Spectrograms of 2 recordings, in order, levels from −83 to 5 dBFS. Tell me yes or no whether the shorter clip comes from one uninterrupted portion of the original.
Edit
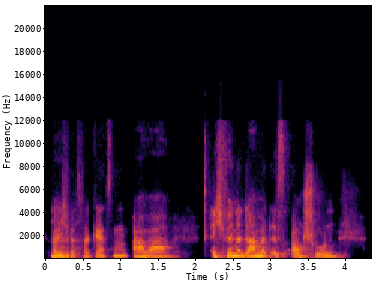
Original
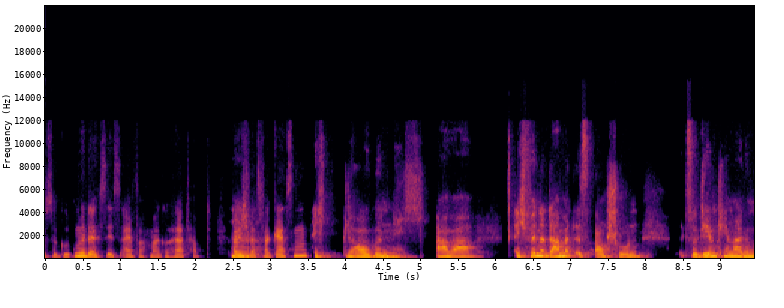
no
